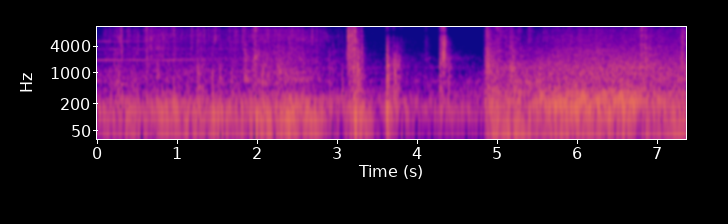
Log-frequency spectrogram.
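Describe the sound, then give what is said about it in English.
Elevator machinery and sliding doors produce a steady, low rumbling hum, broken midway by a cluster of a few clunks and thuds as the doors move before the hum resumes. “Elevator 4.”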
